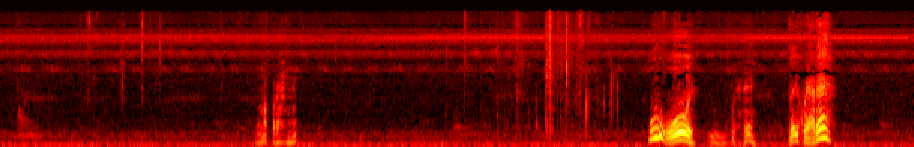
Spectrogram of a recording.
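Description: Dry leaves rustle and crackle as a man handles the ground close by.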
